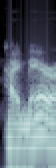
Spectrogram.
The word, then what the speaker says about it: chimera: it tells me and it's like Chimera I'm like that it makes a k the CH makes a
